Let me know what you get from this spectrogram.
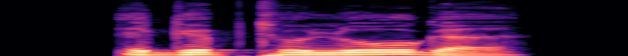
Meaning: Egyptologist (male or of unspecified gender)
- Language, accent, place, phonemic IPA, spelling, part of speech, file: German, Germany, Berlin, /ɛɡʏptoˈloːɡə/, Ägyptologe, noun, De-Ägyptologe.ogg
